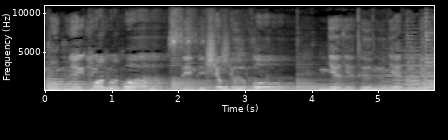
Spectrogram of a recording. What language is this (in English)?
Vietnamese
